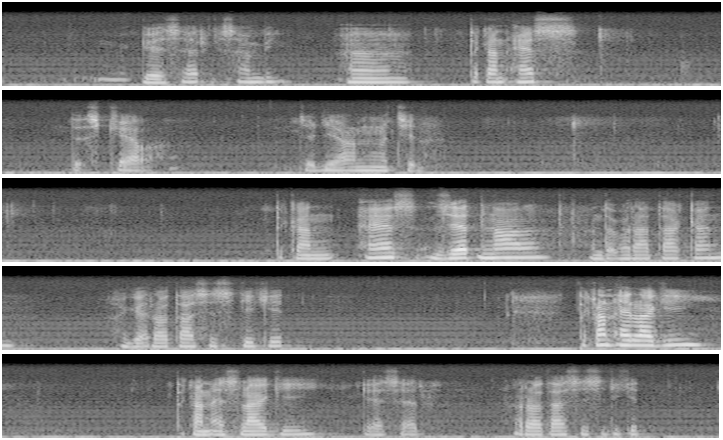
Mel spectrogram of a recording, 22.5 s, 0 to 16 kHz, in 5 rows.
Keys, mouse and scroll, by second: 1.0 click, 2.5 ctrl+z, 3.6 s, 6.1 click, 6.1 middle click, 7.7 middle click, 7.9 KP_3, 8.7 scroll down 1, 9.2 shift+middle click, 9.7-10.3 scroll up 3, 11.1 KP_3, 11.2 s, 14.7 r, 16.3 click, 17.3 e, 18.7 click, 19.0 s, 20.0 click, 20.0 g, 21.0 click, 21.1 r, 22.1 click, 22.3 g.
